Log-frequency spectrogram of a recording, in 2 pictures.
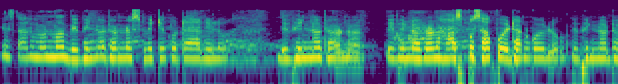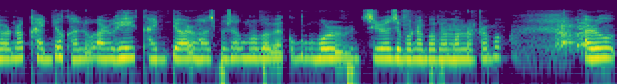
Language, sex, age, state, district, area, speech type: Assamese, female, 18-30, Assam, Charaideo, rural, spontaneous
